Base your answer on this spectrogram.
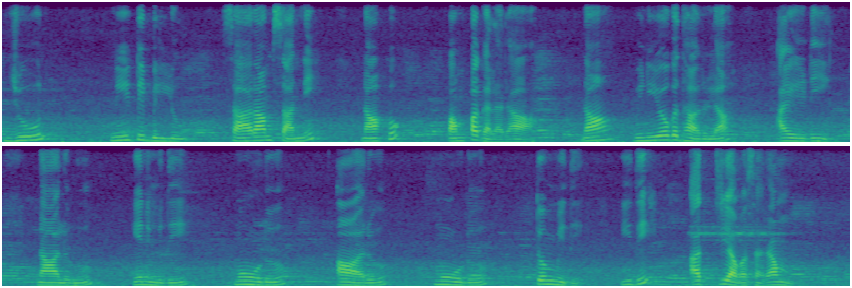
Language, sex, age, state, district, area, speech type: Telugu, female, 60+, Andhra Pradesh, Bapatla, urban, read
